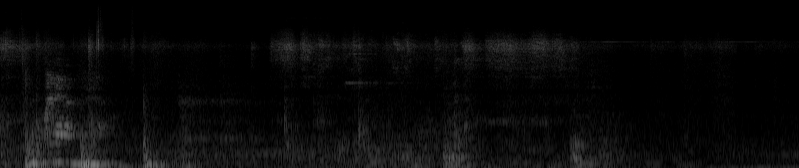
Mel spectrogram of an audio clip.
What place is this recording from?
elevator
